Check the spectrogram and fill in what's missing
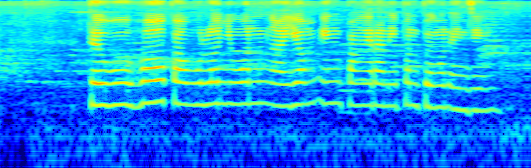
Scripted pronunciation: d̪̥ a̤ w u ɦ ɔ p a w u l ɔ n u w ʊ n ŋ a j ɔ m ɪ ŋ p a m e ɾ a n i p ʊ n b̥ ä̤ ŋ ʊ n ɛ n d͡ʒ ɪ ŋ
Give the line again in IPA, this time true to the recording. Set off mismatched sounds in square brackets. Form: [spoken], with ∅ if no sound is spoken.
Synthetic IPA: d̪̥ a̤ w u ɦ ɔ [k] a w u l ɔ [ɲ] u w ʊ n ŋ a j ɔ m ɪ ŋ p a [ŋ] e ɾ a n i p ʊ n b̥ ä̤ ŋ ʊ n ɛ [ɲ] d͡ʒ ɪ ŋ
